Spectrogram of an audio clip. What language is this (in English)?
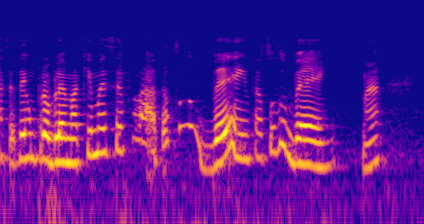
Portuguese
